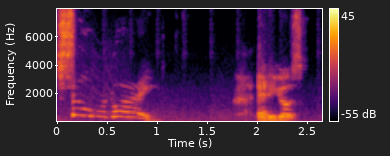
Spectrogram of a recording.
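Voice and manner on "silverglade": shrill, piercing, much higher. Narrating a scene, voicing a familiar figure calling out, in a shrill voice. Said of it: "a very familiar shrill voice kind of say".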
